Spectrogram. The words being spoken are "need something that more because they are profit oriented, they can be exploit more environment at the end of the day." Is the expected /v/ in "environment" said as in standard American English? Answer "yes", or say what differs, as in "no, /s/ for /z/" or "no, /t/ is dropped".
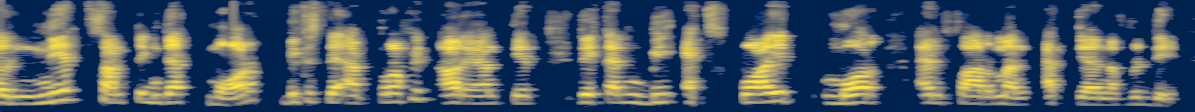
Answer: no, /f/ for /v/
